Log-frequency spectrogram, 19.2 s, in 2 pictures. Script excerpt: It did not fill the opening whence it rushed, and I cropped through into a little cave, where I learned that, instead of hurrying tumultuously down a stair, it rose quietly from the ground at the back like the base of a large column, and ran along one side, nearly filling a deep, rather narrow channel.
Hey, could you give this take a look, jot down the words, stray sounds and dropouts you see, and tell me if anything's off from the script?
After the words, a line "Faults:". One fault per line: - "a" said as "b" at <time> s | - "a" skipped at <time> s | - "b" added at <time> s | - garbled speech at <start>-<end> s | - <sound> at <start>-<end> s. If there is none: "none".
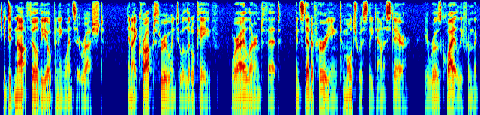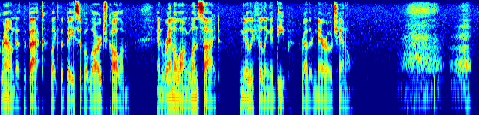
It did not fill the opening whence it rushed, and I cropped through into a little cave, where I learned that, instead of hurrying tumultuously down a stair, it rose quietly from the ground at the back like the base of a large column, and ran along one side, nearly filling a deep, rather narrow channel.
Faults:
- breath at 17.5-19.0 s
